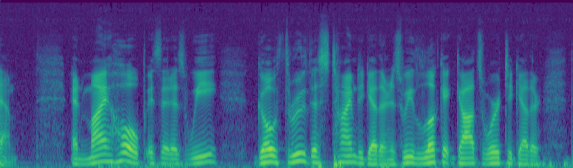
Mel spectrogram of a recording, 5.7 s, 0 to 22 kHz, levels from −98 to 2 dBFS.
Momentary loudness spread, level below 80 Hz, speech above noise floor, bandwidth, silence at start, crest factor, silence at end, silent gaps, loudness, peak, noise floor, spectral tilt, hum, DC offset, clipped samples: 10 LU; -42 dBFS; 27 dB; 14 kHz; 0 s; 18 dB; 0.05 s; none; -24 LUFS; -6 dBFS; -50 dBFS; -6 dB/octave; none; under 0.1%; under 0.1%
